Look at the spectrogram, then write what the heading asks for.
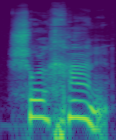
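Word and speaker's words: שולחן: here is the word the word trohan starts with the letter shin with the dage on the top right of it therefore it makes the sound of the syllable s h shulhan the word sulhan means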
